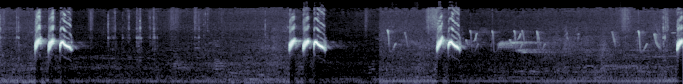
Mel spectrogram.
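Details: Female red-whiskered bulbul kept in a cage, calling to stir a male or form a pair: clear, loud, slurred whistles grouped in threes, spaced several seconds apart, over a low steady hum and faint chirps.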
